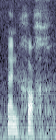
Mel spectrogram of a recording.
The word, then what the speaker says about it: van Gogh: or two about pronunciation I think most of this audience would call the artist in question beggar I call him van Gogh and our Dutch colleagues call him van hoff which is too difficult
